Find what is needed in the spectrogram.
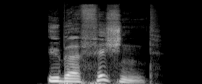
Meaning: present participle of überfischen
- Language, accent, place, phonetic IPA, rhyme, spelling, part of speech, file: German, Germany, Berlin, [yːbɐˈfɪʃn̩t], -ɪʃn̩t, überfischend, verb, De-überfischend.ogg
